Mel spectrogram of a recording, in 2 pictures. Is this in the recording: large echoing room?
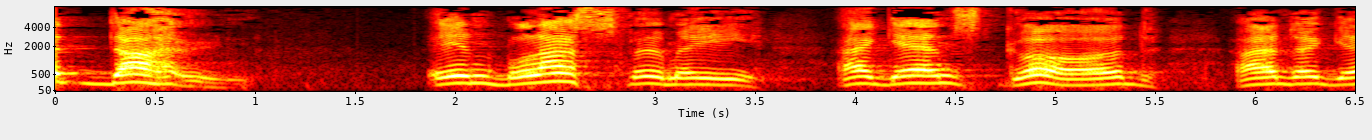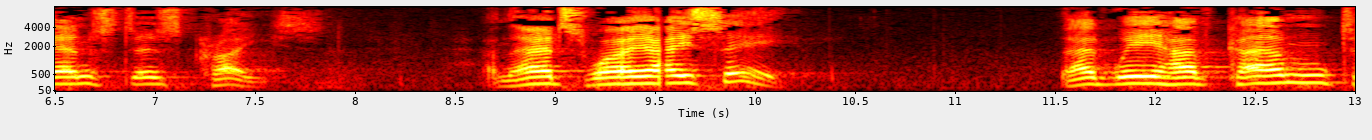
yes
